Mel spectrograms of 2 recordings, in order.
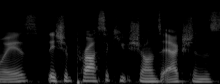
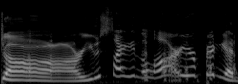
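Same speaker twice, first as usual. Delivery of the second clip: strange, very high-pitched, swooping line reading; 12 semitones higher, 7 dB louder than usual. Retelling a courtroom scene, quoting Gates: imitating Gates's weird line reading. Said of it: "it was fucking weird".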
